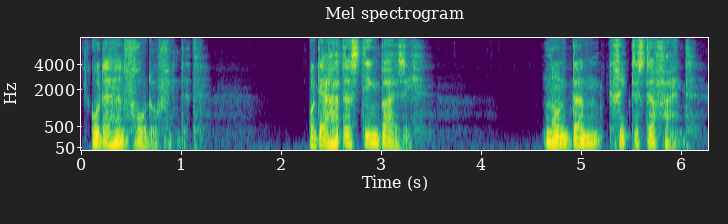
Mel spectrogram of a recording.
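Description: A loyal young hobbit servant in anguish, pleading and arguing with himself, as a male reader puts him on. The voice rises high and strained over a very husky grain. The audiobook recording is dry and dull. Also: no echo, exaggerated voice.

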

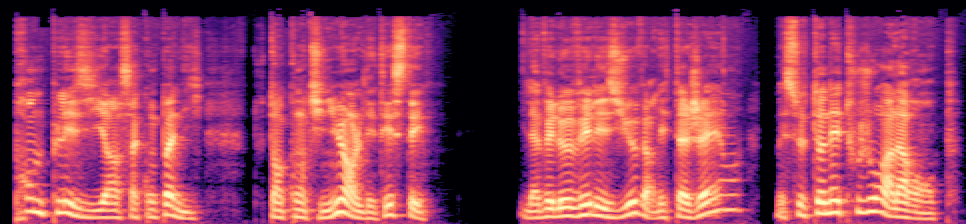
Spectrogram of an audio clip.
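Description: Homme lisant un récit avec gravité. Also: male voice, mid-range voice, a little mellow. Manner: measured, dramatic narration. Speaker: reader. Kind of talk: audiobook reading.

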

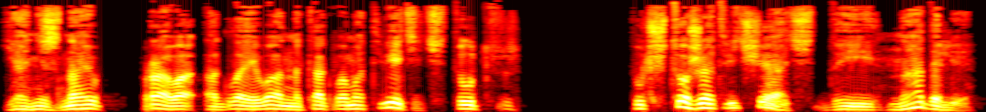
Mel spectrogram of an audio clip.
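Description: A man voicing a gentle, timid young prince in an audiobook, speaking softly and hesitantly. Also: lowish voice, lively intonation, breathy edge, no room sound, clean studio sound, exaggerated voice. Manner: soft, hesitant, halting.

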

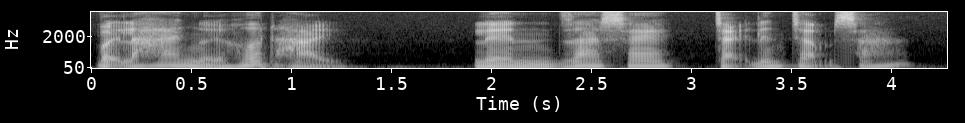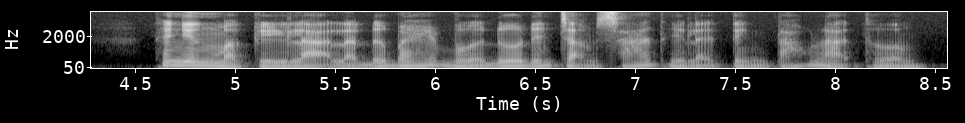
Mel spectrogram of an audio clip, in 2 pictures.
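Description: A man with a fairly low voice narrates a ghost story, his pitch rising and falling in a lively way. The sound is dry and close-miked. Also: moderate pace, no echo. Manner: expressive storytelling.

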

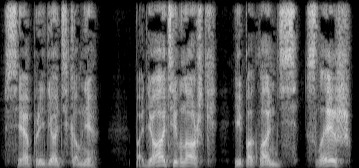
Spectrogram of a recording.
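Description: A man's voice: medium pitch, very animated, measured pace, husky, dry recording, studio quality. A man voicing a ranting old man who calls himself god, fiery and scornful, in an audiobook.

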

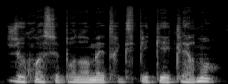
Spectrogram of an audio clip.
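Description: A man's voice: on the low side, steady tone, normal speed, gravelly, mellow, breathy edge. A man voicing a stern, blunt old earl. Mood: stern, probing. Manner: pointed, questioning, rising emphasis.

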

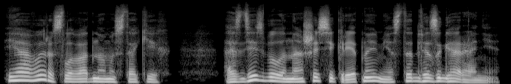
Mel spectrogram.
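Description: A man reading an audiobook voices a calm, encouraging woman who coaches a learner driver. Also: mid-range voice, moderate pace, no echo, clean studio sound, natural voice.

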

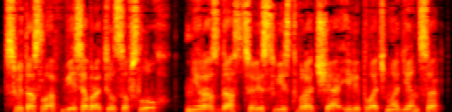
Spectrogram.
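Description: A man's voice: normal speed, a little mellow, slightly rough, no room sound, studio quality. A man narrating a historical novel as an audiobook, reading evenly and lifting his voice for the characters' outbursts. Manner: reads evenly, raises pitch and volume for characters' outbursts.

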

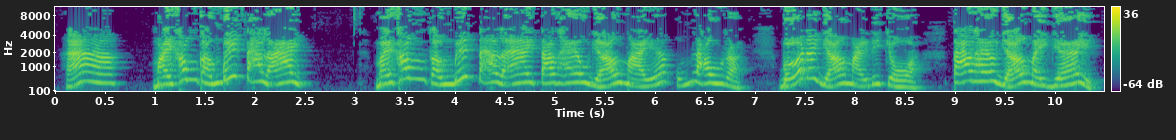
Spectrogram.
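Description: A woman voicing a hoarse, threatening ghost that has possessed a wife, talking fast and taunting. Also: sits high, lively intonation, a bit bright, pitched above the performer's own voice. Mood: menacing. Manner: rapid, raised and taunting.

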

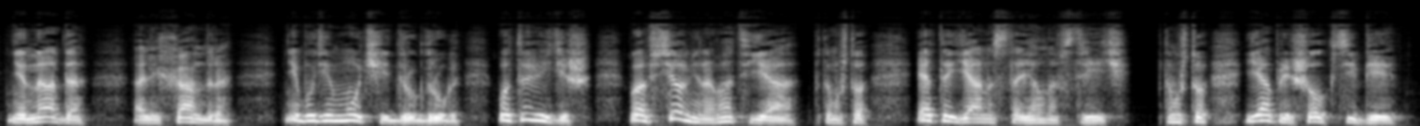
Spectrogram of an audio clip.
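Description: A man's voice: mid-range voice, very animated, a little fast, hardly any pauses, no echo. Man voicing an anxious pleading young lover. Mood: soothing. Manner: earnest, imploring.

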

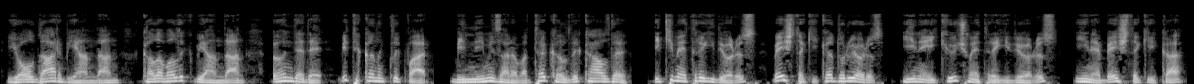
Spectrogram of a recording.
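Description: A man narrates a short story aloud with an animated, lively delivery. His pitch moves up and down freely. The sound is dry and close, with no room echo. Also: moderate pace, few pauses, breathy edge.

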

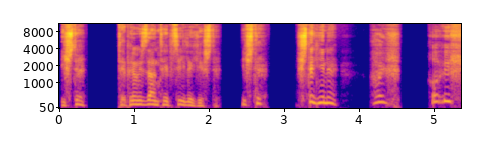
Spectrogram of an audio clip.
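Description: A man's voice: fairly high pitch, very animated, unhurried, darkish tone, breathy edge, no echo, pitched above the performer's own voice, heavily acted. A man reading an audiobook, voicing a terrified young man who cries out in frantic panic. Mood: panicked.

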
